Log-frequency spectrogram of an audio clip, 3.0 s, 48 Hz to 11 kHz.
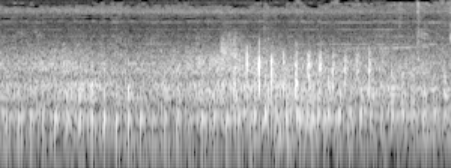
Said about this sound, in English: Just over 5 weeks after President Biden insisted it would never happen, helicopters were evacuating staff from the U.S. embassy in Kabul, and President Biden was preparing to address the nation.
